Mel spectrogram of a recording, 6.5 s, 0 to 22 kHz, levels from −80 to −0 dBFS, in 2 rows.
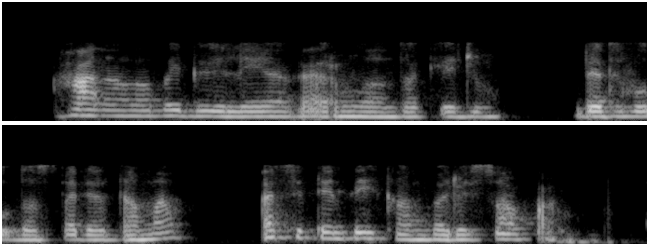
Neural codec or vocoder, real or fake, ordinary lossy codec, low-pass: codec, 24 kHz, 3 kbps, HILCodec; fake; Opus, 32 kbps; 5.4 kHz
